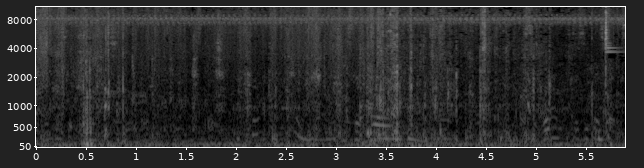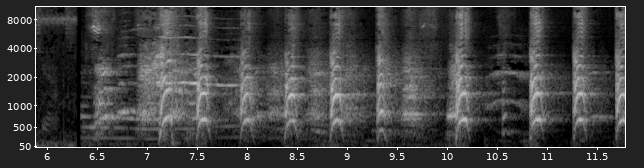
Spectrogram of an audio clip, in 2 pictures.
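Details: Playful miniature dachshund: six seconds of quiet room noise, then a burst of steady, high-pitched yapping barks, roughly two per second, continuing to the end.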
